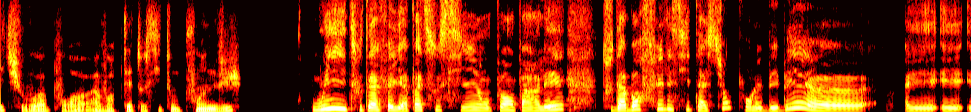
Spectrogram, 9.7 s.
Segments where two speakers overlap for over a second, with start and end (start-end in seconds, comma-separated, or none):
none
